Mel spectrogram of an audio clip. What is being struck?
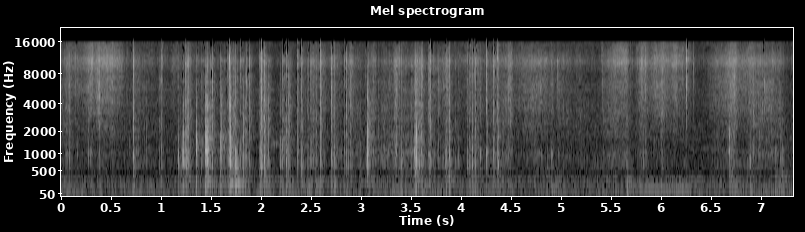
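Plastic water bottle.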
